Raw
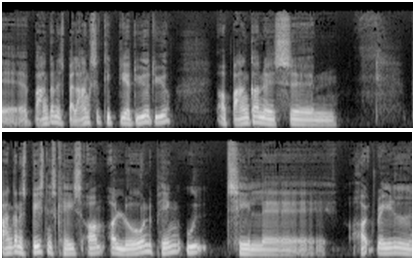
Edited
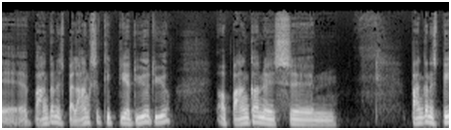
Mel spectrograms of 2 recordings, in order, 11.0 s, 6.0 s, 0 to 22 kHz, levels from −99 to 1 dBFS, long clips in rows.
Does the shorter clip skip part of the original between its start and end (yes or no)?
no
